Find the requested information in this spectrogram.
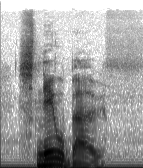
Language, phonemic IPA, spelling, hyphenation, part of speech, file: Dutch, /ˈsneːu̯.bœy̯/, sneeuwbui, sneeuw‧bui, noun, Nl-sneeuwbui.ogg
- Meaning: bout of snow, (period of) snowfall, (mild) snowstorm (meteorological phenomenon of continuous snowfall over a certain period)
